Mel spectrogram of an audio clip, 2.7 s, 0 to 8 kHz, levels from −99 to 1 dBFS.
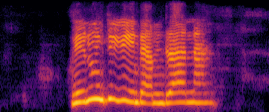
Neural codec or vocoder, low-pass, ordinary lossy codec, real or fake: codec, 24 kHz, 1 kbps, SNAC; 7.2 kHz; Opus, 32 kbps; fake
